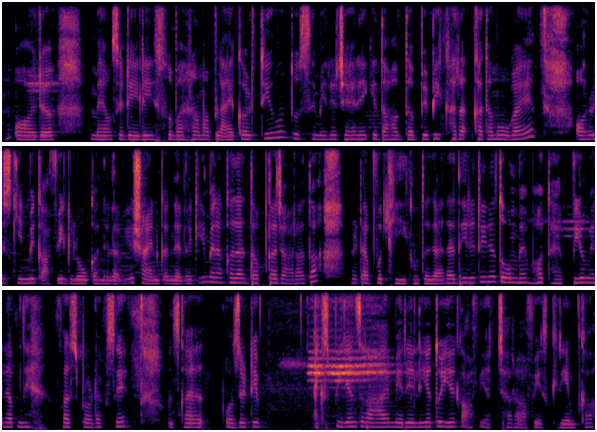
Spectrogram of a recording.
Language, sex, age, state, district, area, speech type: Hindi, female, 45-60, Madhya Pradesh, Bhopal, urban, spontaneous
